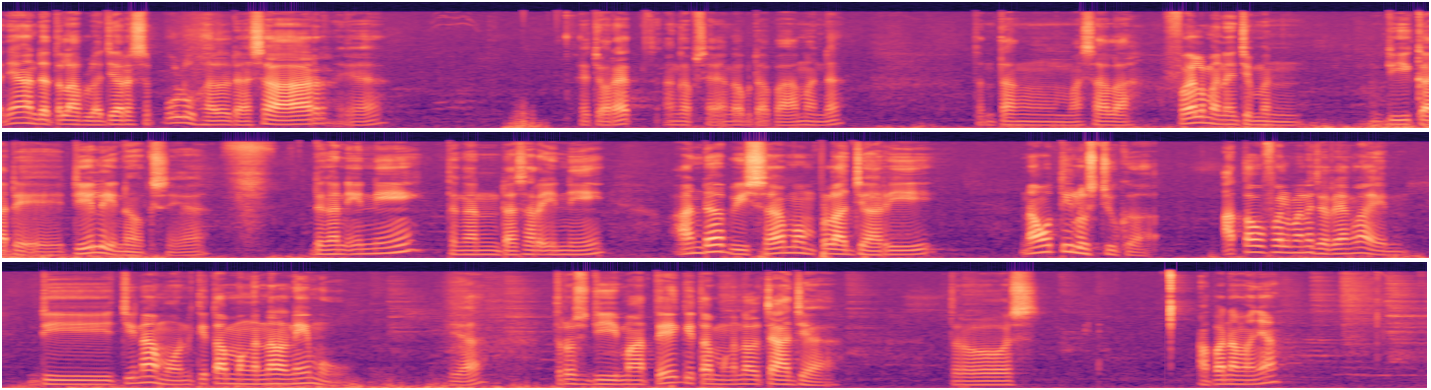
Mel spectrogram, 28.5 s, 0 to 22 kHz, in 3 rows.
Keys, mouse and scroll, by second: 1.3 click, 2.5 ctrl+b, 3.9 ctrl+s, 4.5 click, 5.6-7.4 drag, 8.5 click, 9.4-10.5 drag.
